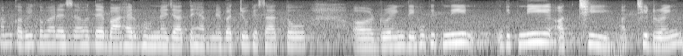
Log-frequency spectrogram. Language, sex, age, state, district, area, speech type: Hindi, female, 30-45, Uttar Pradesh, Lucknow, rural, spontaneous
